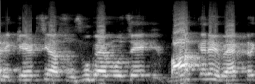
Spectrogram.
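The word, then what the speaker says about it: tsutsugamushi: Scrub typhus का जो positive agent होता है वो होता है रिकेट्सिया सुसुगैमुसी। रिकेट्सिया सुसुगैमुसी क्या है, आपको याद रखना है, यहाँ पर टी साइलेंट है।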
